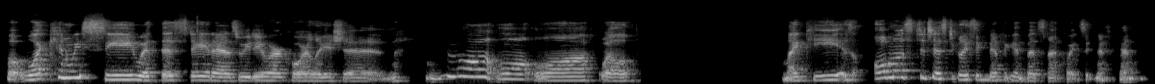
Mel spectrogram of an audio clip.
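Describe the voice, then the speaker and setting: Woman stats teacher rambling thru a screen recording, gravelly voice, kinda echoey room. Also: fairly low pitch, expressive, moderate pace. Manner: chatty, self-interrupting, playful sound effects. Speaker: statistics instructor. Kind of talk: casual screen-recorded lecture.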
